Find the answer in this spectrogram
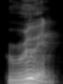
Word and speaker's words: ruin: But look at this one, ruin. That is less obvious, but it is still 2 syllables. So the U and the I is not a diphthong. The U belongs to syllable 1 and the I belongs to syllable 2.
